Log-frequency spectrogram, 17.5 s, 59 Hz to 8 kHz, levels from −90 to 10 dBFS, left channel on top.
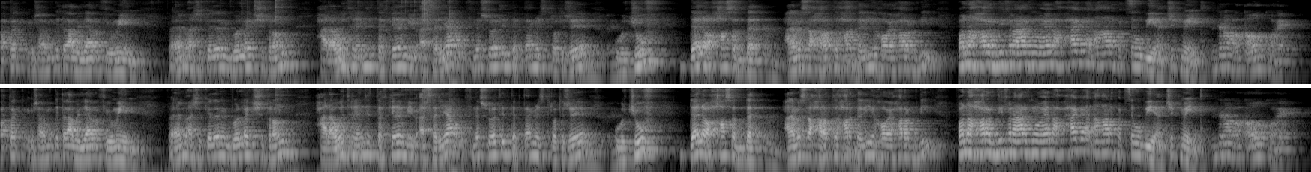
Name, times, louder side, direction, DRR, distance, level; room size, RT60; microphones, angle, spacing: voice 1, 0.0-2.0 2.2-3.9 4.2-7.9 8.2-8.7 9.2-10.1 10.5-12.4 12.8-16.0, right 3 dB, 85° right, 5 dB, 0.5 m, -29 dB
sound 1, 1.6-6.2, left 2 dB, 20° left, 0.5 m, -40 dB
voice 2, 7.7-8.2 10.2-10.4 11.2-11.4 16.1-17.1, equal, 55° left, -4 dB, 1.0 m, -37 dB
3.6 x 2.2 x 3.9 m, 0.78 s
head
